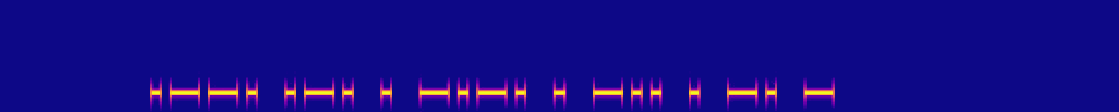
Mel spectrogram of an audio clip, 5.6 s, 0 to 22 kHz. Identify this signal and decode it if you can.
Morse code, heard as a keyed tone, about 25 wpm, 700 Hz. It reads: PRECEDENT
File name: Nine Letter Words - 25wpm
